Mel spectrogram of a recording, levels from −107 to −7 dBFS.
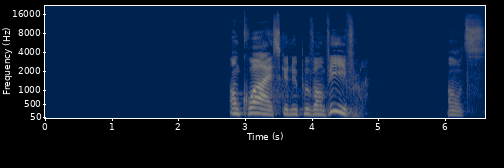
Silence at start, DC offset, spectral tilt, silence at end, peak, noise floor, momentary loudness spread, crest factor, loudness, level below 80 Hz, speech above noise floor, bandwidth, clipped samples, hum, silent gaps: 2.75 s; under 0.1%; -4 dB/octave; 0 s; -36 dBFS; under -90 dBFS; 16 LU; 24 dB; -55 LUFS; under -90 dBFS; over 34 dB; 16 kHz; under 0.1%; none; 4.87-6.03 s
